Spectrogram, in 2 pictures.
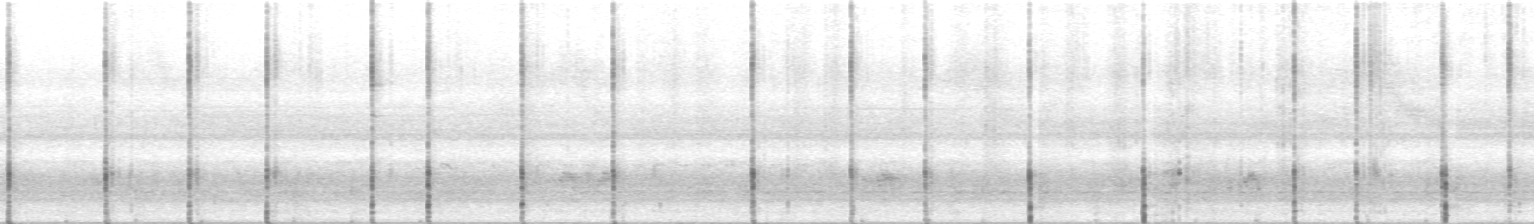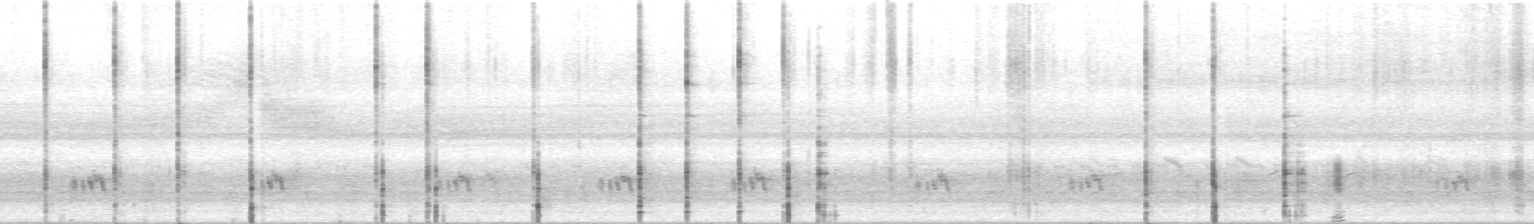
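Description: A large knife blade striking the fibrous husk of a mature coconut held on a wooden block, chopping away the remaining husk in a run of sharp strokes about one a second, coming a little faster toward the middle of the run.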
